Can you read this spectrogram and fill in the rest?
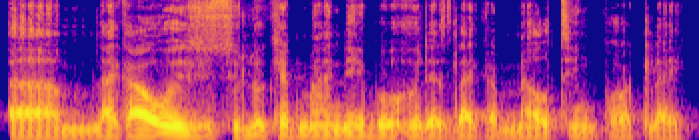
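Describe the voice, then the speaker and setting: A man's voice: extremely low pitch, fairly even intonation, fast, mellow. A man, a recording artist, reflecting in a rambling casual chat full of fillers. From South Africa.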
